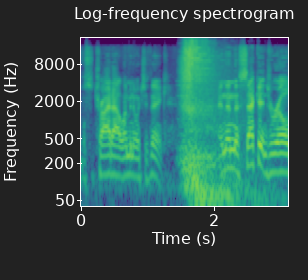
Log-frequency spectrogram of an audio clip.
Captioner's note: excited whooshing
